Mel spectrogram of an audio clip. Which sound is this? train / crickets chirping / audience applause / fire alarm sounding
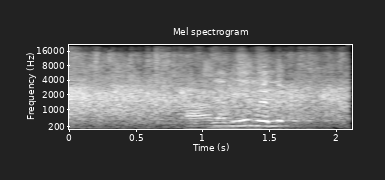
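audience applause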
